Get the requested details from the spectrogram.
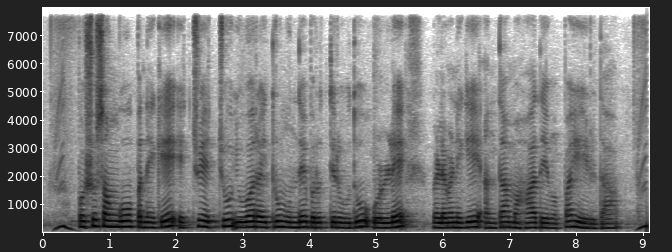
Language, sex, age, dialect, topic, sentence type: Kannada, female, 25-30, Mysore Kannada, agriculture, statement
